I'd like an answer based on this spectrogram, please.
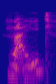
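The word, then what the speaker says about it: write: W silent होता है आर के पहले अगर डब्लू आ जाए तो वो साइलेंट रहेगा वो शब्द साइलेंट रहेगा कैसे रहेगा रंग राइट रप रपर रिस्ट अब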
